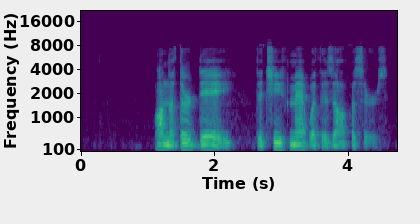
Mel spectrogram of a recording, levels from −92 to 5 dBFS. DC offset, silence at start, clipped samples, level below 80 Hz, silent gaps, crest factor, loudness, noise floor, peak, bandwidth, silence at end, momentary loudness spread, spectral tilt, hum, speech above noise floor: under 0.1%; 1.1 s; under 0.1%; -74 dBFS; none; 18 dB; -30 LUFS; -79 dBFS; -12 dBFS; 7.8 kHz; 0.2 s; 15 LU; -5.5 dB/octave; none; 49 dB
